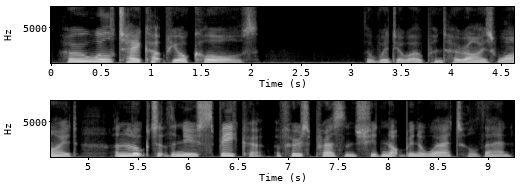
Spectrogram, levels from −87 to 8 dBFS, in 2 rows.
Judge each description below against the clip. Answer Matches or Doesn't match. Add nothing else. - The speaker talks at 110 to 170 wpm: Doesn't match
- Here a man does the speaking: Doesn't match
